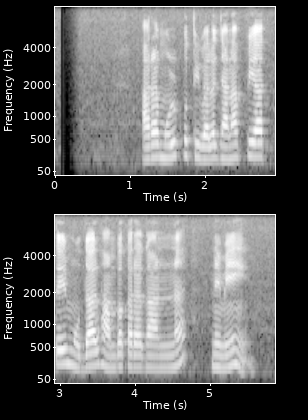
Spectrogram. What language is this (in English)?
Sinhala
